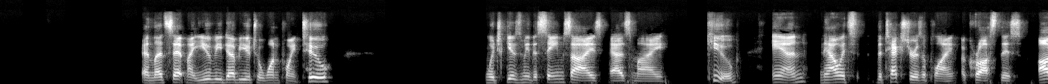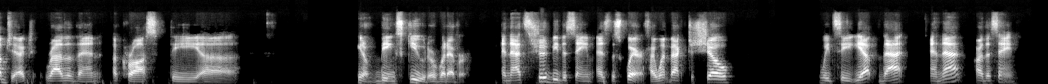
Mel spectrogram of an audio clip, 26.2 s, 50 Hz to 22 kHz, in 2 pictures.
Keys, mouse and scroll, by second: 1.0 typing, 2.8 click, 3.8-4.8 typing, 12.6 right click, 13.6 scroll, 16.9 right click, 17.5 middle click, 20.0 middle click, 21.6-22.6 typing, 22.4 scroll, 24.0 click, 25.2 click.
